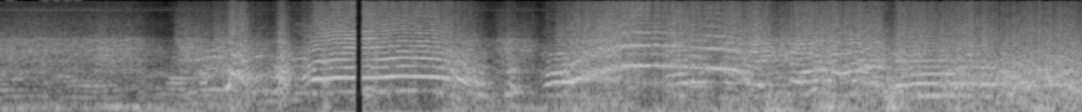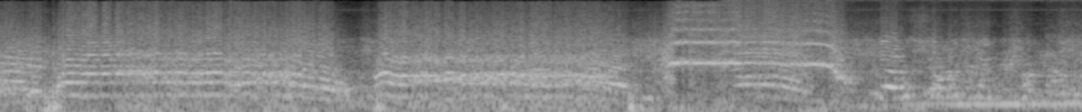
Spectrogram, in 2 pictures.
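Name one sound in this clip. A young man shouts loudly in alarm.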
